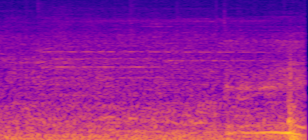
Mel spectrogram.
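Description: Steady low rumble of car and street noise with faint voices behind it; near the end a car horn begins to sound.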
